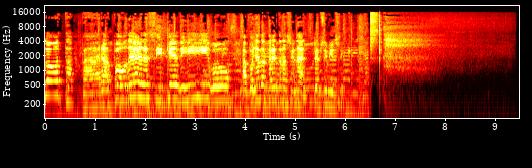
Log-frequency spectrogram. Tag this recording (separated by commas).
Music, Speech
